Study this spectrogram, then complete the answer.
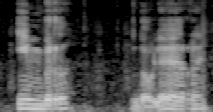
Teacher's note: La S, por asimilación regresiva, se volviera una R, imbr, doble R.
